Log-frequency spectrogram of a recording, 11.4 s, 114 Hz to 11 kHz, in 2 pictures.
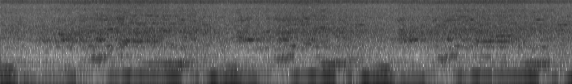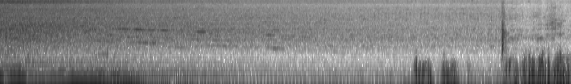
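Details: Renault Espace 2.0 dCi diesel with a badly blocked DPF (about 500 mbar at idle, 1999 mbar maxed near 3000 rpm). After DPF cleaning fluid goes in, revs rise in surges and sags under hard throttle. The engine stutters and struggles to rev while clearing out.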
